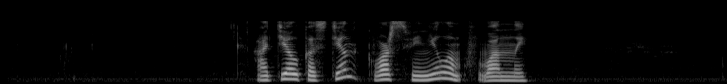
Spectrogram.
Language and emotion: Russian, neutral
